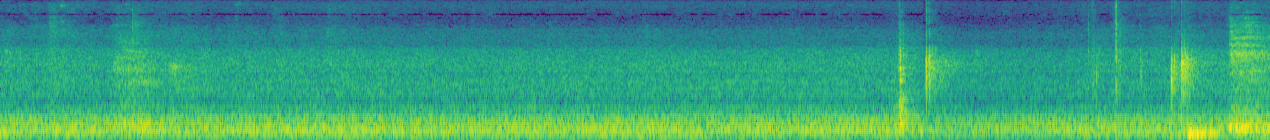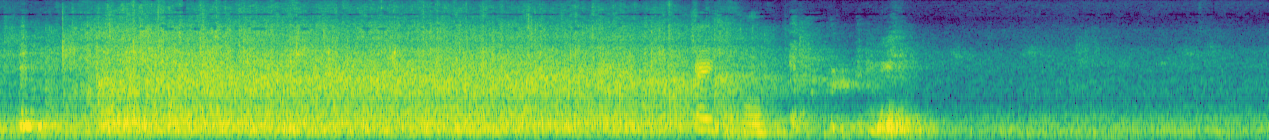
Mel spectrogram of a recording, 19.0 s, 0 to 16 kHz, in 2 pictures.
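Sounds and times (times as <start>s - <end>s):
snooker balls clicking: 8.1s - 9.6s
crowd applauding: 9.6s - 15.4s.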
